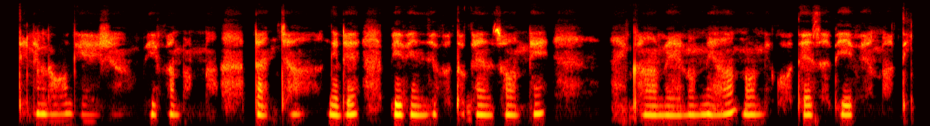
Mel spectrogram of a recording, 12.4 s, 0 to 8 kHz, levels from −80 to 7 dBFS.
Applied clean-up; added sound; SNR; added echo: none; none; none; none.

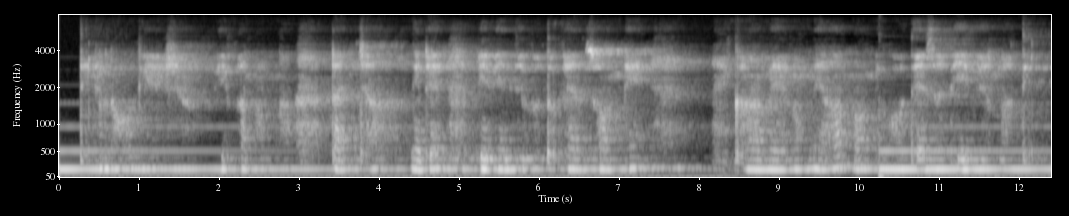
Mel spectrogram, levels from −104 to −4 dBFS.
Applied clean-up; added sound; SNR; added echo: none; Musical instrument; 4 dB; reverberation time 1.9 s.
